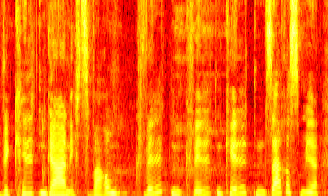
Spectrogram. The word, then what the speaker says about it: quilten: Es ist, also es heißt nicht killen, sondern quilt und das tun wir heute.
